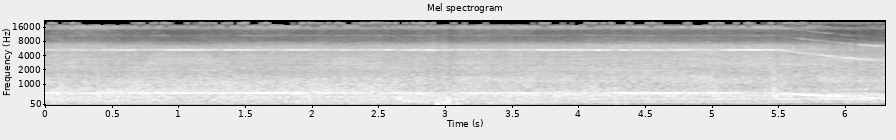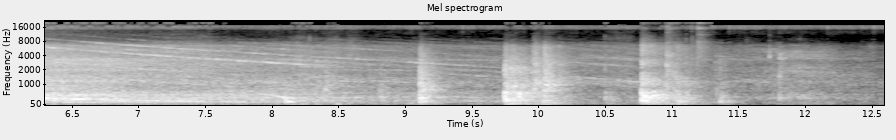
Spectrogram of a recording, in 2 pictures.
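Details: Gerer8 Power MAX 2000W old vacuum cleaner after passes forwards and back: motor holds an even, high whine, then spins down smoothly when switched off, followed by a few handling knocks; healthy vacuum.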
